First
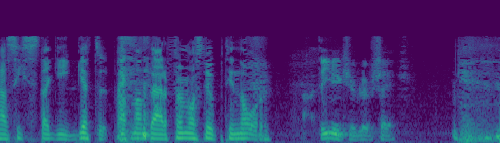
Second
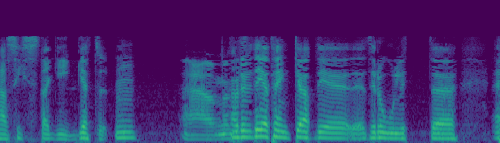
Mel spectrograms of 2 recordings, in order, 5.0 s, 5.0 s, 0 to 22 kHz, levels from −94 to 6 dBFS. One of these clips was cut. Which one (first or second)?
second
